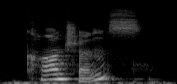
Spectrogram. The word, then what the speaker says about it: conscience: psy or site but I don't say science in conscious conscience my letter SC makes the SH sound in this word conscience has first syllable stress and so that's one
